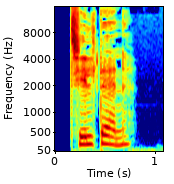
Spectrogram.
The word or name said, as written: tildanne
